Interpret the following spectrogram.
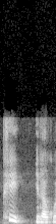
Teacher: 단어에서 음절의 첫 번째로이 파열음이 위치했을 때 우리가 pat이라고 해서 자 p 사운드를 좀 이렇게 소리가 터지듯이 발음하지 않습니까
